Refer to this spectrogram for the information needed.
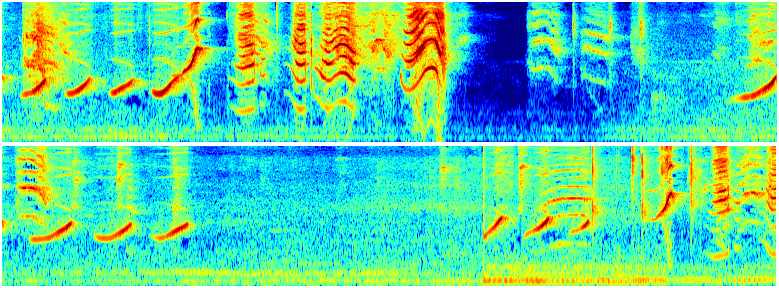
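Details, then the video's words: Talking rose-ringed parakeet, kept as a pet and addressed in Urdu or Hindi, mixes rising chirps with warbled speech-like phrases, pauses, then repeats series of four upward chirps and more chatter over a low hum. "Ringneck Talking Parrot Speaking Face To Face In Urdu Hindi"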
